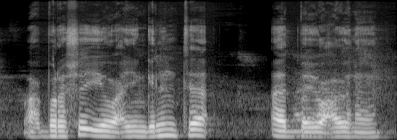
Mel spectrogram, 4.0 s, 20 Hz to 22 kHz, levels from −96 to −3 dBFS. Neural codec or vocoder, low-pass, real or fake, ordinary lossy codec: vocoder, 44.1 kHz, 128 mel bands every 512 samples, BigVGAN v2; none; fake; none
